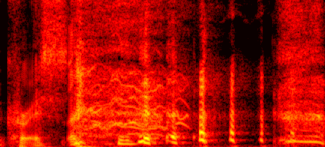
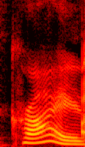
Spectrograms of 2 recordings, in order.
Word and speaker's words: Krys: but her name graces not spelled like a regular Chris I had a yo it's pronounced Chris right people people think it's cries yeah I was like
